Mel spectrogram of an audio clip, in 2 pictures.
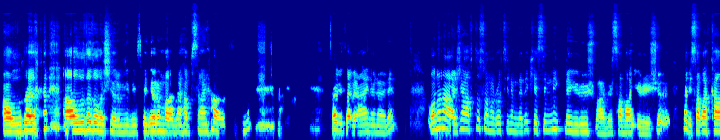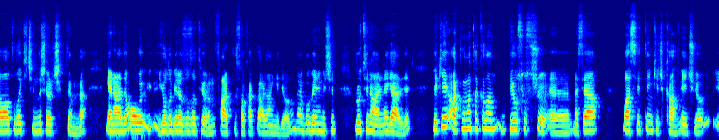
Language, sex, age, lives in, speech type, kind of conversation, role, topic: Turkish, male, 30-34, Poland, conversation, unstructured, none, Her gün mutlaka yaptığınız küçük ama önemli bir alışkanlık nedir?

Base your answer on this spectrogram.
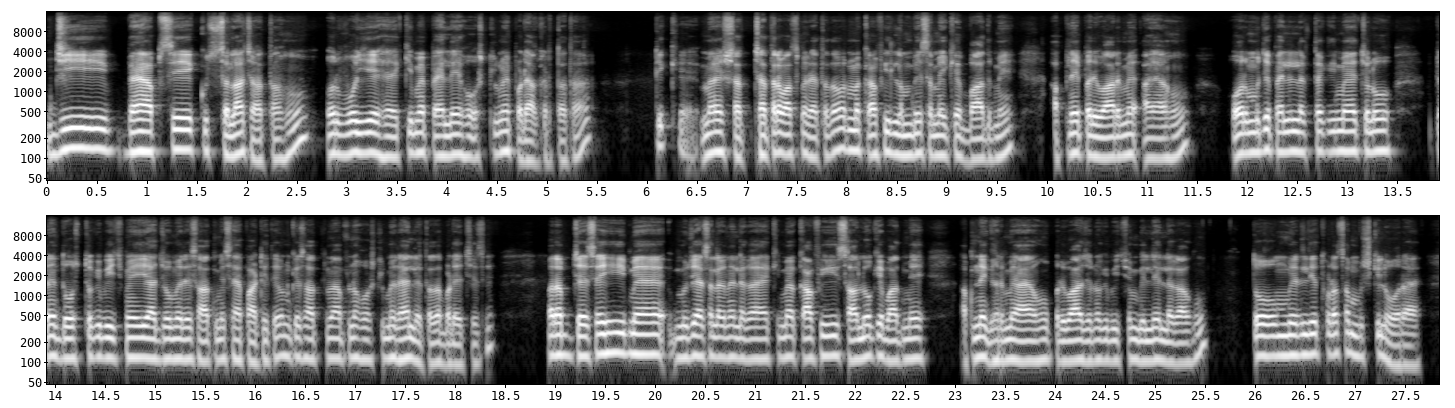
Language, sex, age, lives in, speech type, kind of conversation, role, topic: Hindi, male, 35-39, India, conversation, advice, user, नई जगह पर परिवार के साथ रहते हुए मैं दैनिक जीवन और आदतों के बदलाव को कैसे अच्छे से संभालूं?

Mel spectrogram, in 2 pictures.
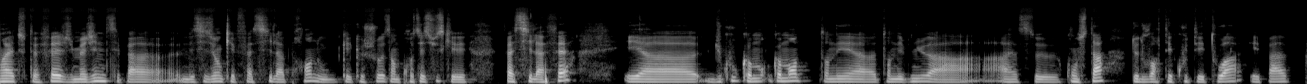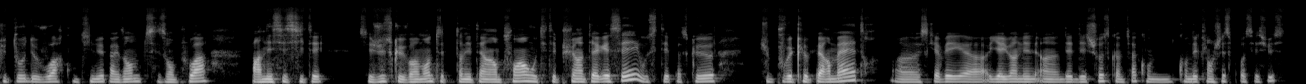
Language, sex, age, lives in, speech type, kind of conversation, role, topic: French, male, 30-34, France, conversation, podcast, host, Quel est ton meilleur conseil pour commencer à te réinventer ?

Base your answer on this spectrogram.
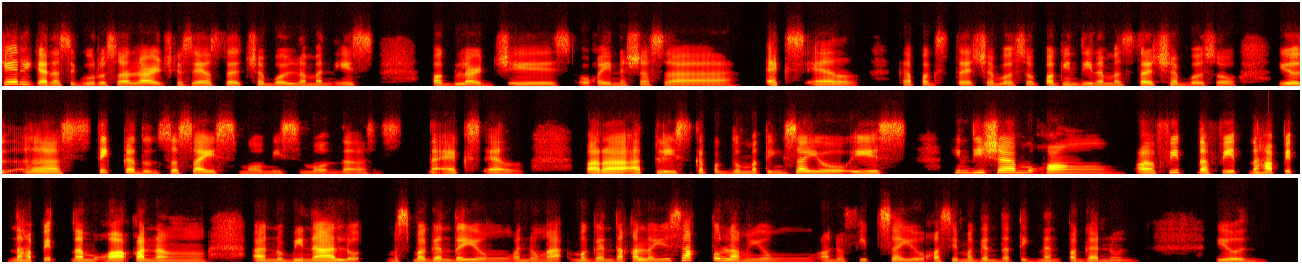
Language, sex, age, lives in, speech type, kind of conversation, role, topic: Filipino, female, 30-34, Philippines, conversation, advice, advisor, Paano ko malalaman ang tamang sukat ng damit para sa akin?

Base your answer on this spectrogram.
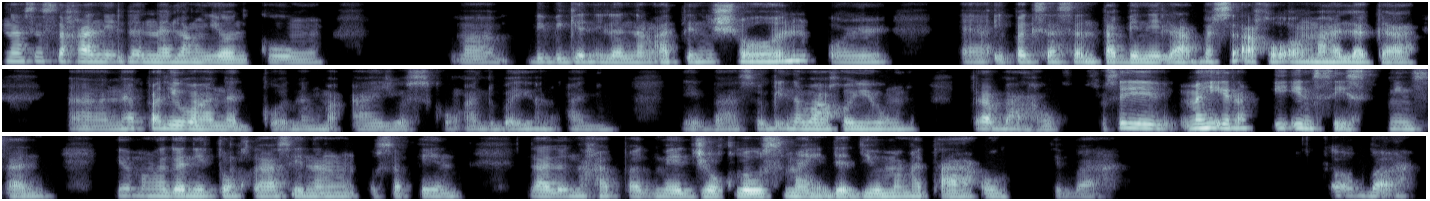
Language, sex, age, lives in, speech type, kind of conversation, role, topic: Filipino, female, 30-34, Philippines, conversation, unstructured, none, Paano mo hinaharap ang panghuhusga ng iba tungkol sa kalusugang pangkaisipan?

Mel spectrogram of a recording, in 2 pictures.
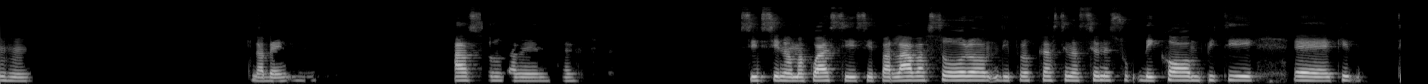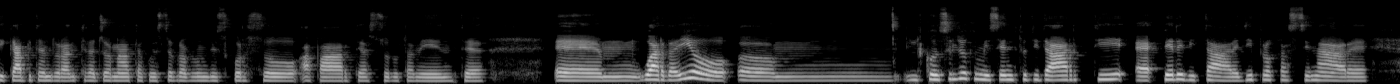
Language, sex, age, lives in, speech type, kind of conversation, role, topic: Italian, female, 30-34, Italy, conversation, advice, advisor, Come posso smettere di procrastinare cronicamente sui compiti chiave per raggiungere il mio obiettivo?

